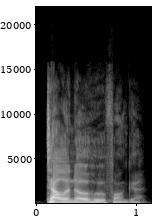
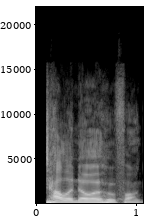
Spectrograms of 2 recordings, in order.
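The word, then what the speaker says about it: Talanoa Hufanga: I keep going I'm I go taoa and I'm like no it's h long taloa huanga there you go and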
